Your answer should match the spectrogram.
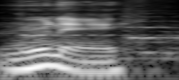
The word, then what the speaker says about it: Mune: Mune. Not Mune. There's no Y.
